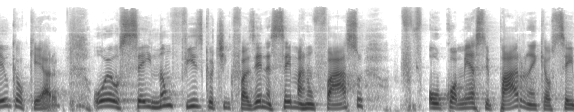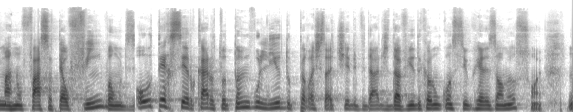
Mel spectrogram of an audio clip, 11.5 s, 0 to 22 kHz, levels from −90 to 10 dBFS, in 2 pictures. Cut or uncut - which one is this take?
cut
